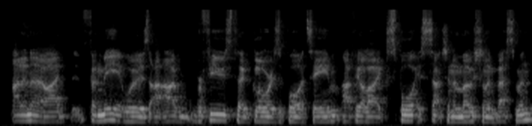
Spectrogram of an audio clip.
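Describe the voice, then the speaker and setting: In a British accent, a man with a fairly low pitch and a bright, sharp tone speaks at a moderate pace in a monotone, flat intonation with very even loudness against a quiet background. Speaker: podcaster. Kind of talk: casual interview.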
